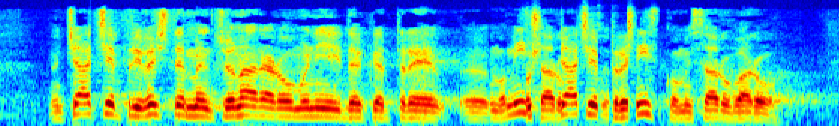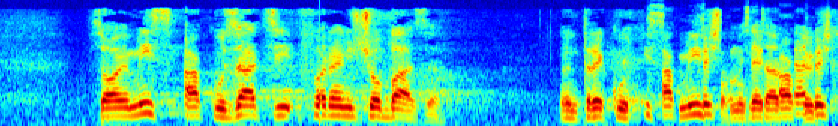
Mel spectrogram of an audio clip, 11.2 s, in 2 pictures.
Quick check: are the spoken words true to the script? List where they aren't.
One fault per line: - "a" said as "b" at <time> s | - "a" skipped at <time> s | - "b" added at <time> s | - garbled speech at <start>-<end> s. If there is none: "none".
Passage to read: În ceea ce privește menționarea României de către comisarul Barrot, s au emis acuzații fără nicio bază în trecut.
- garbled speech at 3.3-4.4 s
- garbled speech at 9.9-11.1 s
